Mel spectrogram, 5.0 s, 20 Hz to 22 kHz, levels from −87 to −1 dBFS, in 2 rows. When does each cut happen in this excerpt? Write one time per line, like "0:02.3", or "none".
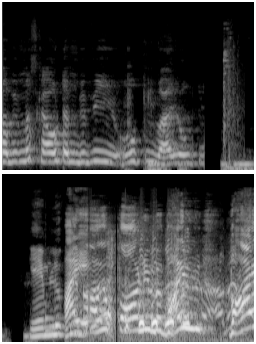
0:03.4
